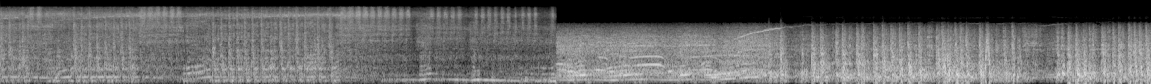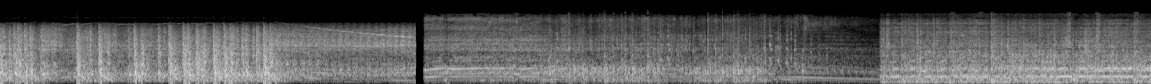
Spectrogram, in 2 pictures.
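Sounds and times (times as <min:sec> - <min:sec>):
turbo flutter chatter: 0:00.0 - 0:05.6
engine running steadily: 0:00.0 - 0:05.8, 0:15.8 - 0:23.0
turbo whistle: 0:00.0 - 0:08.0
turbo car engine revving: 0:00.0 - 0:09.4, 0:15.4 - 0:23.0.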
